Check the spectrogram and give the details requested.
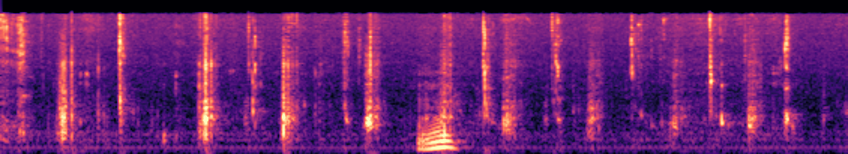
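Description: Close-miked chewing of a mouthful of boiled hagfish with its skin on, dipped in chogochujang: a run of wet, irregular clicks and smacks. A short 'mm' from the eater comes about three seconds in.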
